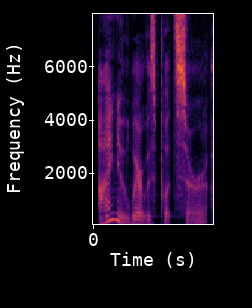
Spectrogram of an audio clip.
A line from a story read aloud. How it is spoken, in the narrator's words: I said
